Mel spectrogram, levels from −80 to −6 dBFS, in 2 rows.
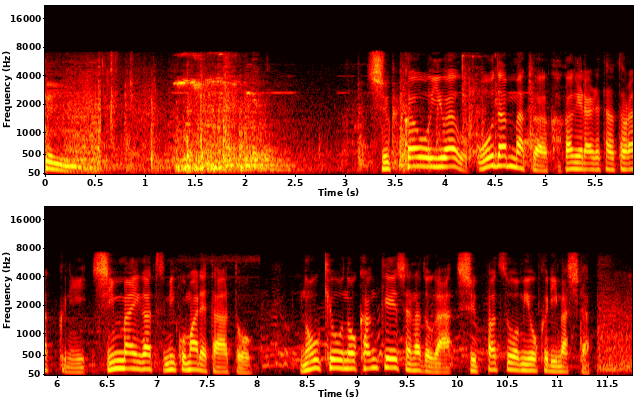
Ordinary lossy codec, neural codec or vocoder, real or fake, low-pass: none; none; real; 7.2 kHz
